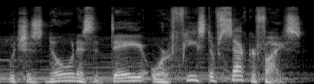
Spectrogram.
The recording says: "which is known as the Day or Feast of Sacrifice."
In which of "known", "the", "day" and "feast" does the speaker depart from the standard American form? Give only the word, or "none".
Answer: none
